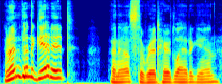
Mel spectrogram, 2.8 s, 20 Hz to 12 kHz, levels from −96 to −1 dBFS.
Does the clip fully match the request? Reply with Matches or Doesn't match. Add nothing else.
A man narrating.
Matches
